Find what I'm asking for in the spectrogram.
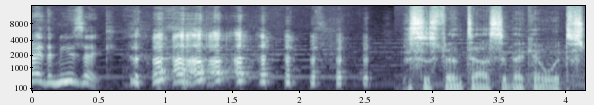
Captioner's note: laughs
